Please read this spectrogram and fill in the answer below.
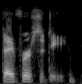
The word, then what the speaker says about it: Diver City: It's Diver City, but then it's they pronounce it Diversity. – Well, why wouldn't you? – Yeah, which I thought was because like it's confusing because it's supposed to be pronounced all as one word, but sometimes there's a space between diver and city.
